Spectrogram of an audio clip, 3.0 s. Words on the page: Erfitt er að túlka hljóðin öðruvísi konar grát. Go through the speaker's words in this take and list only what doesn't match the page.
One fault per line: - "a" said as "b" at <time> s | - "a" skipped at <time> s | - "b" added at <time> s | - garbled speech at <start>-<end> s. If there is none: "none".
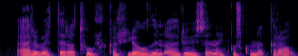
- "en einhvers" added at 2.1 s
